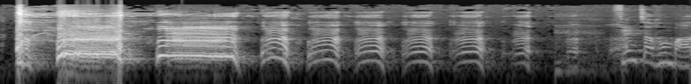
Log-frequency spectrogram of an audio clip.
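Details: Two harsh opening cough bursts, a drawn-out voiced cough, then about nine short, rhythmic, voiced hacking coughs; a COPD cough.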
